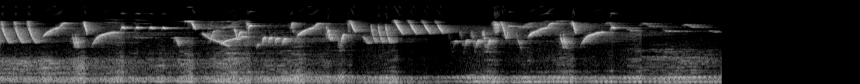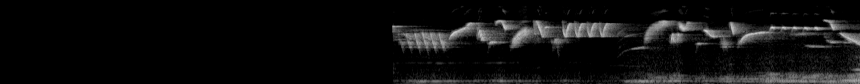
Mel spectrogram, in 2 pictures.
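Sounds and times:
black-throated canary singing: 0.0s - 7.2s, 12.6s - 17.1s.

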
